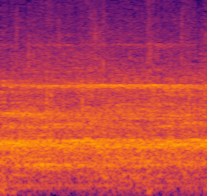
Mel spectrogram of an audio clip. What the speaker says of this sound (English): The crowd getting absolutely wild now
